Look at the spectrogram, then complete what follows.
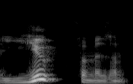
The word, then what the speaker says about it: euphemism: the first syllable so that indicates that the first syllable is stressed so we say euphemism all right and you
